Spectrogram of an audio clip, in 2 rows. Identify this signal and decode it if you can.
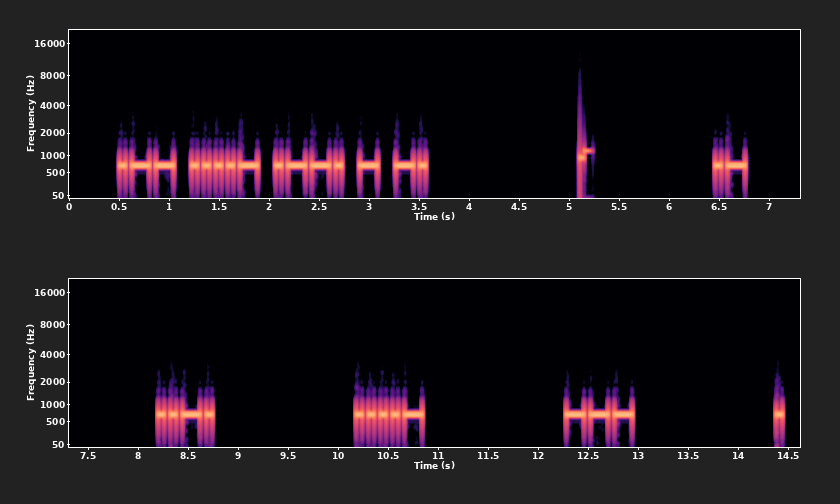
Morse code, heard as a keyed tone, about 21 wpm, spaced as for 9 wpm, 700 Hz. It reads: W4PTN AF4OE
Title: USA Call Signs - 5 Characters - 8x Character Spacing - 20wpm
